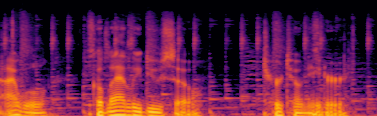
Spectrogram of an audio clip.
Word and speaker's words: Turtonator: Turtonator. I think the first time I pulled that card, I pronounced it Turdinator.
